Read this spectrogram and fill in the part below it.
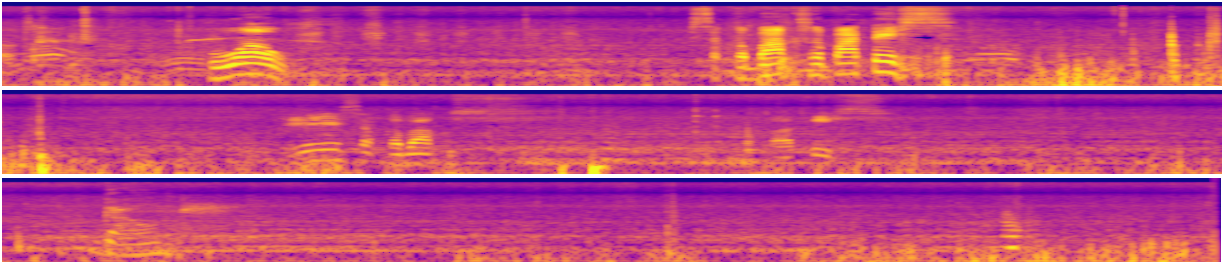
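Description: Many bees buzz steadily around open hives.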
